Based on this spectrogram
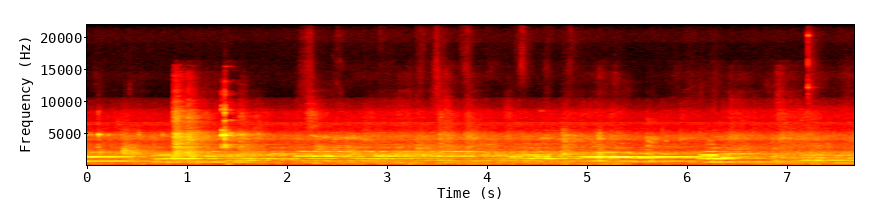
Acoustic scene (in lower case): cafe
